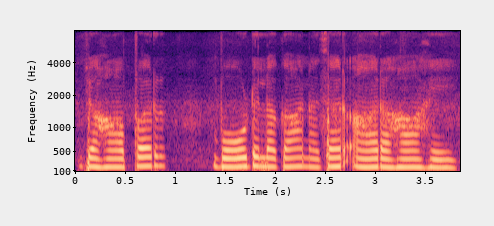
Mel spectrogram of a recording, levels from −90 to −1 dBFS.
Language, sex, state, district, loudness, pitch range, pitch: Hindi, male, Rajasthan, Jaipur, -12 LUFS, 170-185 Hz, 175 Hz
